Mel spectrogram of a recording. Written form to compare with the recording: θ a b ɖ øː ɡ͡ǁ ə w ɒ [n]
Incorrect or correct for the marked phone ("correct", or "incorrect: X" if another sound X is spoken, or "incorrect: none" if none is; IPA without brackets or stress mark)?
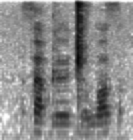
incorrect: θ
